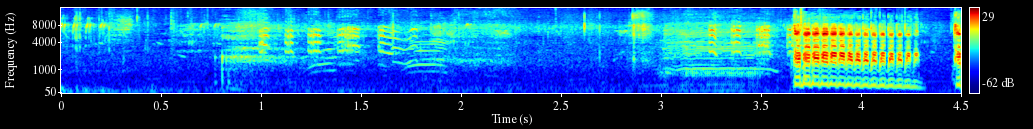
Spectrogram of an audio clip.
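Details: Herded sheep and goats grazing near Indore, Madhya Pradesh, tended by Rabari pastoralists; quieter, fluttering bleats rise and fall, then one loud, nasal, quavering bleat lasts about half a second near the end.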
